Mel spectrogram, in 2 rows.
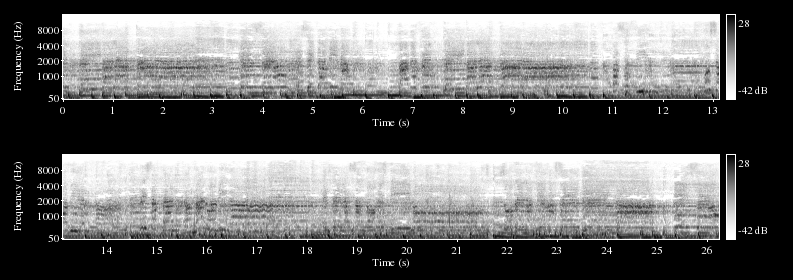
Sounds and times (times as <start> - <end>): Music: 0.0 - 26.2.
